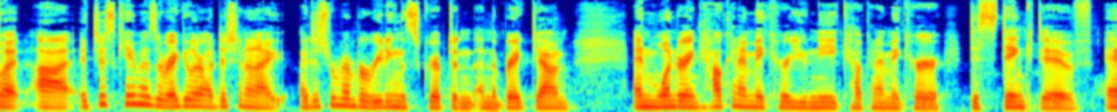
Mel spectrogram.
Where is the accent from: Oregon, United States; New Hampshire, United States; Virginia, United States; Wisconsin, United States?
New Hampshire, United States; Manchester; And I auditioned and got into a production in Manchester, New Hampshire, where I was growing up.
